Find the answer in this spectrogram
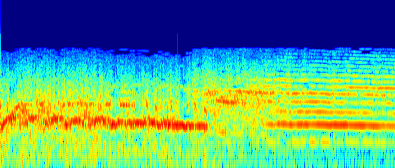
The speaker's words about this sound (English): Why am I screaming? It's just a dream. I'll stop screaming.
